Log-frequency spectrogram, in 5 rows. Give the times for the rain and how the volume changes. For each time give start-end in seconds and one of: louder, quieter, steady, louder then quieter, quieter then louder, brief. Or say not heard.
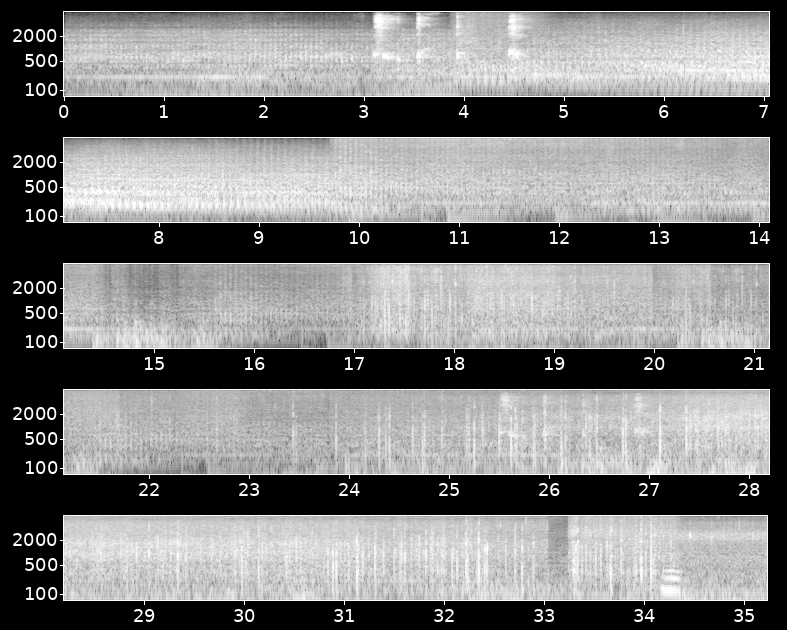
16.9-35.1 quieter then louder.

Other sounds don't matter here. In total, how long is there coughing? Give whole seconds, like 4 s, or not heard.
4 s.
